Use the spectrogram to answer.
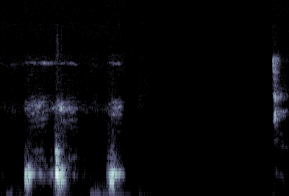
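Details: Teaching heart sound recording: low, dull heart thumps with an added extra sound after the second, an abnormal third heart sound.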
